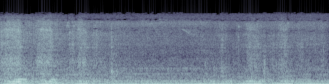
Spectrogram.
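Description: Heavy diesel machinery running with a steady low rumble, a wheel loader working close by, with a few short mechanical knocks.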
